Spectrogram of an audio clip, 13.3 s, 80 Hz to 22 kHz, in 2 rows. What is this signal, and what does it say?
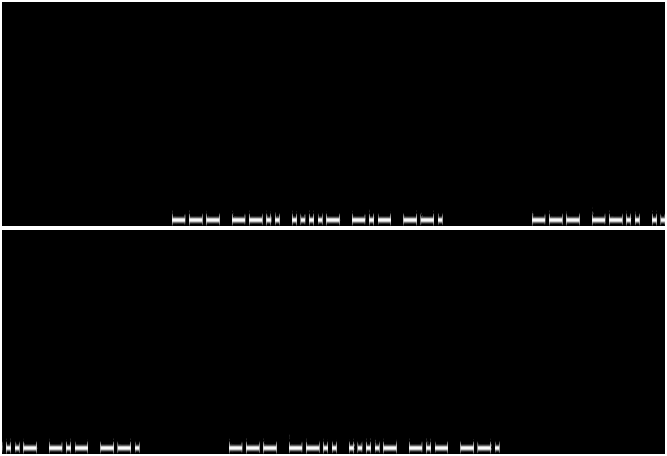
Morse code, heard as a keyed tone, about 28 wpm, 700 Hz. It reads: OZ4KG OZ4KG OZ4KG
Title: DXCC-100 Call Signs - 5 Characters - Repeated 3x - 28wpm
